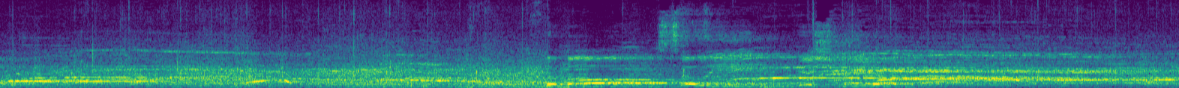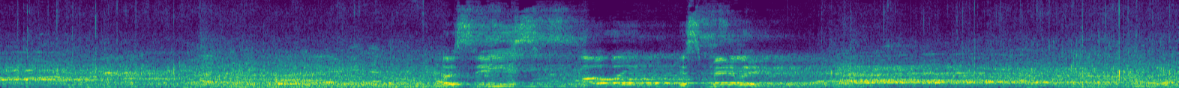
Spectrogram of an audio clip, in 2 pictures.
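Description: A crowd cheers and whoops in a large echoing hall.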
